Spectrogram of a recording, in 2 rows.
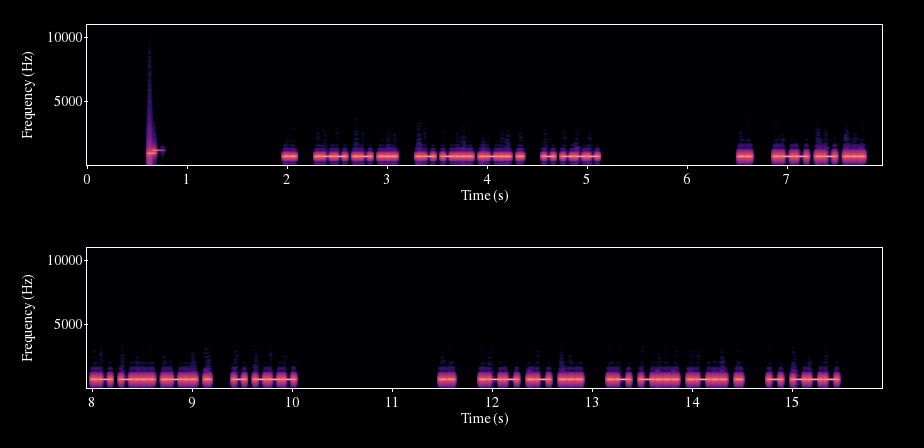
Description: Morse code, heard as a keyed tone, about 32 wpm, 690 Hz. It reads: I WAS ABLE TO I WAS ABLE TO I WAS ABLE TO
